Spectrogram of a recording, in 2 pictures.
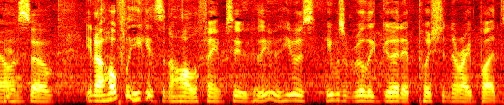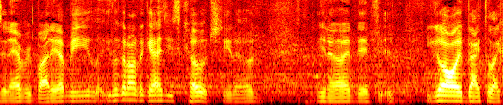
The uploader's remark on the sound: live from Super Bowl Radio Row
